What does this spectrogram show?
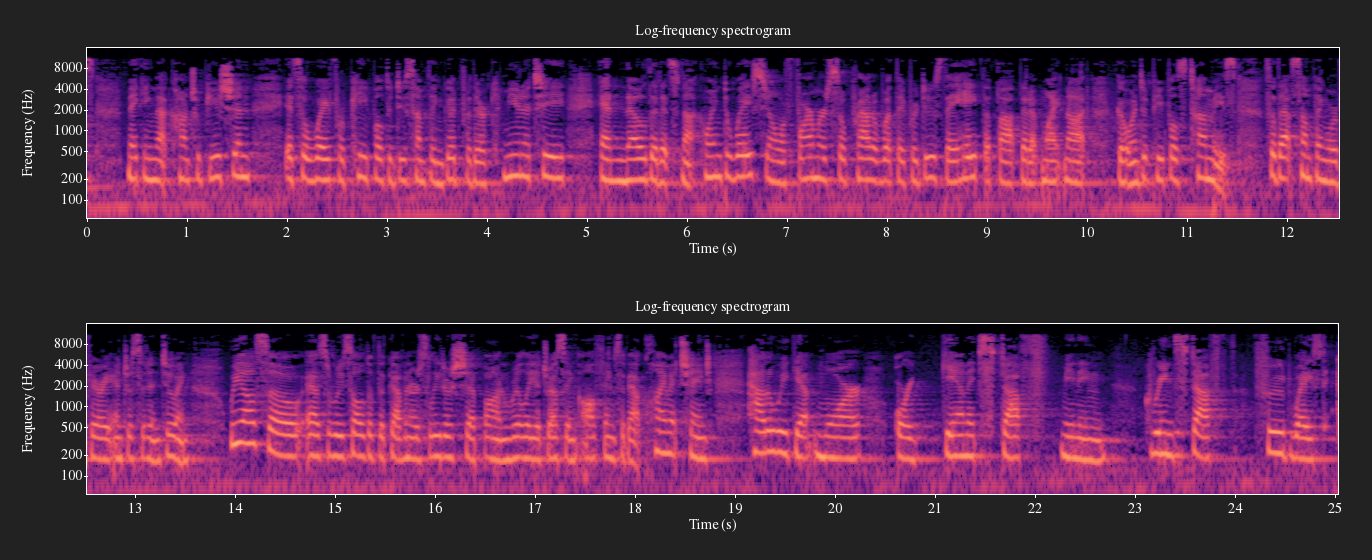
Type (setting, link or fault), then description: setting, live audience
